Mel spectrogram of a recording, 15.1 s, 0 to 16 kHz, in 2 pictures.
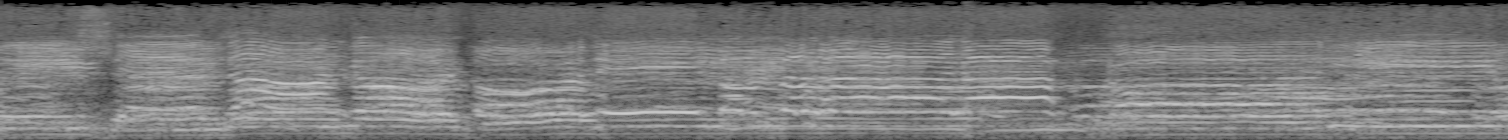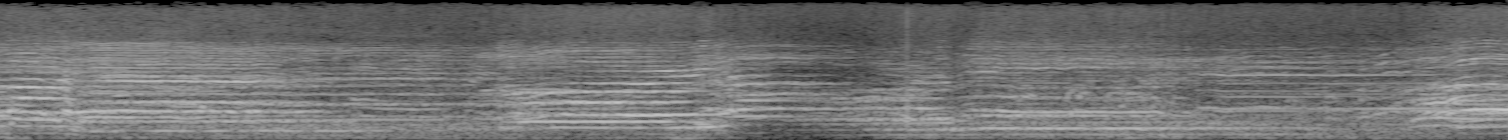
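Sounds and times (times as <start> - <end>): choir singing sustained chords: 0.0 - 15.0.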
